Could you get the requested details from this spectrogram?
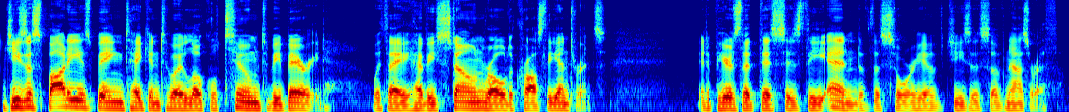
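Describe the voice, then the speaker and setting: A man's voice: mid-range voice, steady tone, moderate pace, natural voice. An actor playing an earnest, dramatic male breaking news anchor in a comedy sketch, with an urgent announcer delivery. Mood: grave.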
